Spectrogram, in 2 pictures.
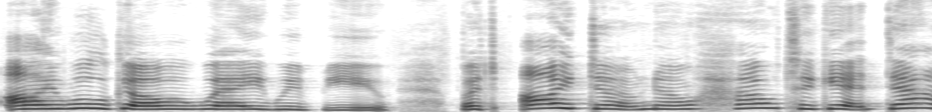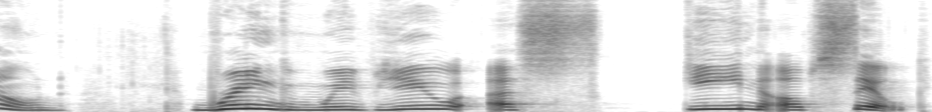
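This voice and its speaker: A woman uses a put-on character voice pitched extremely high. She talks at a very slow pace. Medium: read story.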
